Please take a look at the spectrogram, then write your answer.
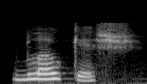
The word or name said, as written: blokeish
